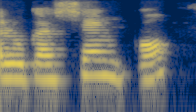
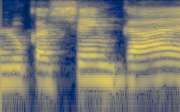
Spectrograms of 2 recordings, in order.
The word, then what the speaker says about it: Lukashenka: han dicho muy bien si queremos ser totalmente fieles si quieres la pronunciación bielorrusa diríamos lukashenka en español siempre lo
